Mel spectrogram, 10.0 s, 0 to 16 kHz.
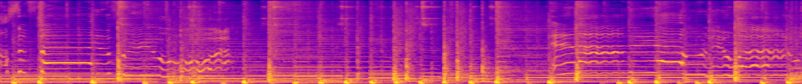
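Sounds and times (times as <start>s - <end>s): woman singing with vibrato: 0.0s - 3.0s, 6.8s - 10.0s
acoustic guitar strumming: 0.0s - 10.0s
drum beat: 0.5s - 10.0s.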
